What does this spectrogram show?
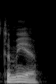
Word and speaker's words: Tamiya: Tamaya? Tamiya? Tamiya? Yeah, it's Tamiya. Is that just the name of the catalog?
